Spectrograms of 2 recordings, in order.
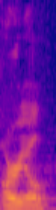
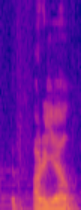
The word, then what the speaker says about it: Ariel: she's telling me Ariel so it is Ariel Ariel if it's like Spanish but it's like the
